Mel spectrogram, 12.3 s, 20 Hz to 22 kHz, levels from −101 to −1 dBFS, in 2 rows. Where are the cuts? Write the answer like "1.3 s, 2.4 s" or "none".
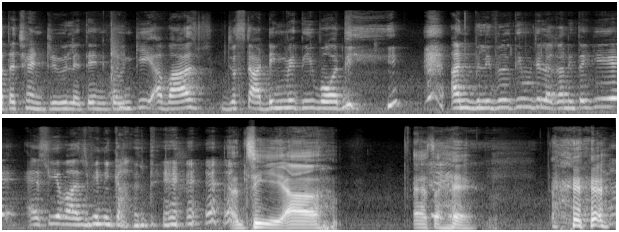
1.1 s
